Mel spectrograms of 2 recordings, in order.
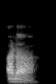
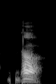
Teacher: अड़, देख रहे हैं, एकदम तेजी से जीव क्या है ना उसको छूता है और नीचे आ जाता है, अड़ ढ, तो बहुत तेजी से जीव आपको उस तालु के पिछले भाग को छूता है और बहुत तेजी से नीचे आ जाता है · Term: मूर्धन्य ध्वनिया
